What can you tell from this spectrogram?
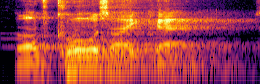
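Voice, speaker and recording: A man puts on a booming character voice at a medium pitch, with a clear echo around it. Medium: read story.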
